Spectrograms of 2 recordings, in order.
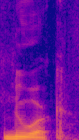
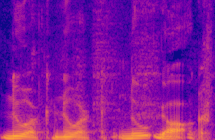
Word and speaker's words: Newark: Newark. De New York, oui. Newark.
